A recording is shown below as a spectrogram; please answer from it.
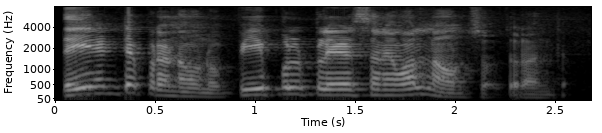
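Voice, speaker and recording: Male teacher with a Telugu accent, quick and high-pitched, runs a classroom grammar drill with rhetorical questions. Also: animated. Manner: asks questions and answers them himself, calls students "nanna". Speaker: English teacher.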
